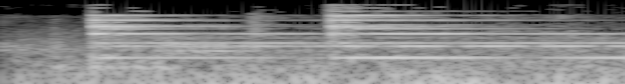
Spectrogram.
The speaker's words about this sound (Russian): Или вятский колокол.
